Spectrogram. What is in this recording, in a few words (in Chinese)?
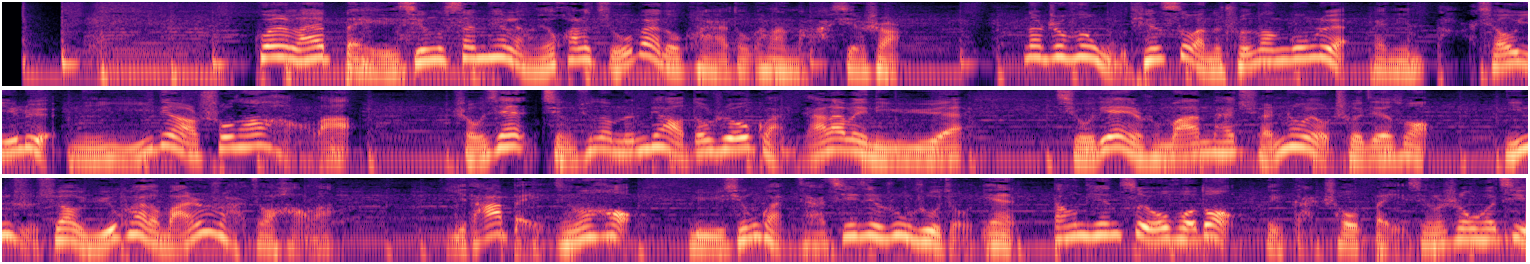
北京话男; 年轻活力; 素人自然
